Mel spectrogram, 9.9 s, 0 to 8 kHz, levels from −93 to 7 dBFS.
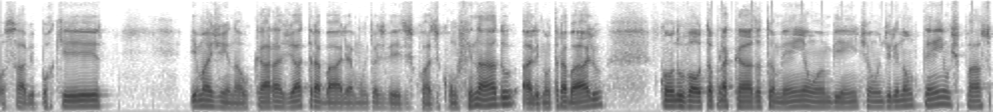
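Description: From 7.0 s to the end, the speech picks up a steady tick at 10 Hz. That's the resampler restarting on every block. Each 100 ms block went from 44.1 kHz to 16 kHz in isolation, so every block edge got a small error. The ticks only come through while there's signal.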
